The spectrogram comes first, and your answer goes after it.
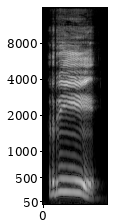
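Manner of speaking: री with a held ī; long drawn-out vowel. Shown as a demonstration. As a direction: stretch री into a long "reee". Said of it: "खींच के पढ़ा जाता है".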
